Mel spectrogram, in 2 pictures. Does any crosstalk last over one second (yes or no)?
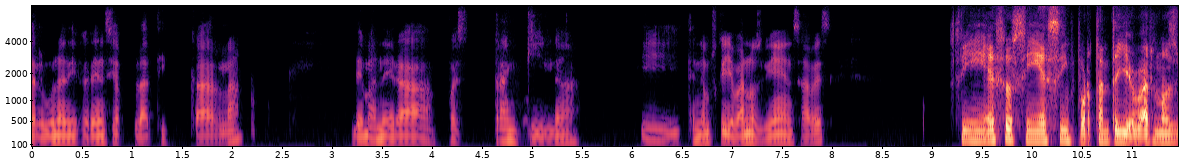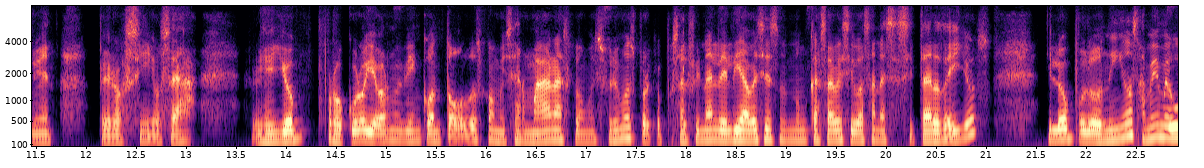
no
